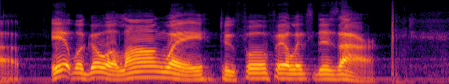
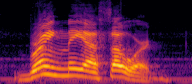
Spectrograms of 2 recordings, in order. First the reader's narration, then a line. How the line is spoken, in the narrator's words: exclaimed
